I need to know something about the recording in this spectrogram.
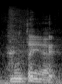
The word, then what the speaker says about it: Montagner: Como é que pronuncia? Montagné. Montagné.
